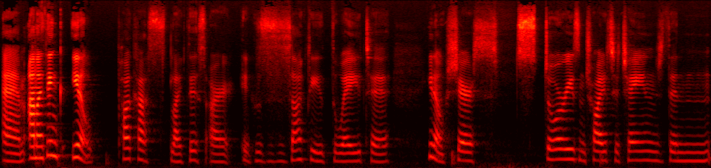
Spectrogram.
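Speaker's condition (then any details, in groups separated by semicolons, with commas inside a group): Stammering; lifelong stammer, teenage speech therapy, Dublin Adult Stuttering group therapy at 20 by Jonathan Linklater; adult who stammers, still fears being caught out, stammers more when anxious; long tried to pass as fluent, uses voluntary stammering, sometimes still hides stammer; prolonged sounds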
